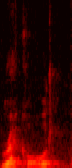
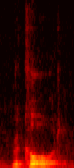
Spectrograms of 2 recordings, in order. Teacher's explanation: the noun has the stress on the first syllable, record, and the verb has the stress on the second syllable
